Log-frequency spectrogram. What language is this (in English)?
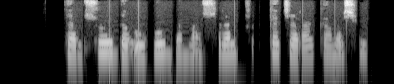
Pashto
